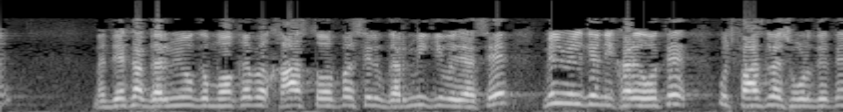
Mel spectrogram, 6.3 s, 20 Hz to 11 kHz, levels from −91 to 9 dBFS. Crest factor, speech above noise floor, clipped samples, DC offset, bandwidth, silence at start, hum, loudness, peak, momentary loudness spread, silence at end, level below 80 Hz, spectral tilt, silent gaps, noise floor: 14 dB; 34 dB; 0.2%; under 0.1%; 11 kHz; 0 s; none; -12 LUFS; 0 dBFS; 7 LU; 0 s; -52 dBFS; -3 dB/octave; none; -46 dBFS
